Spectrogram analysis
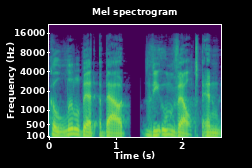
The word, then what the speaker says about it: Umwelt: If time itself isn't necessarily a sense, there is this vast sensory realm that you and others refer to as the Umwelt.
